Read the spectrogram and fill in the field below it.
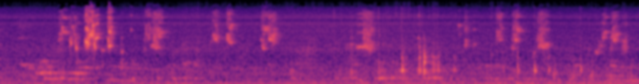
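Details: Chirping lovebirds, Euwing green opaline and lutino, heard in the morning: a loud cluster of shrill chirps early on, followed by spaced single high tweets and small bursts throughout.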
